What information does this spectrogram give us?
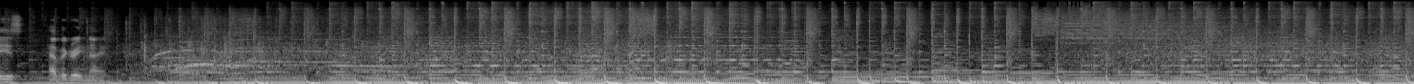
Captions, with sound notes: Have a great night. (audience cheering and applauding) (upbeat cheerful music continues)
